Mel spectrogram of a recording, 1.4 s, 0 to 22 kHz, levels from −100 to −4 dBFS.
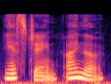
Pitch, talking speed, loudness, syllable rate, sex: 190 Hz, 170 wpm, -15 LUFS, 3.5 syllables/s, female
